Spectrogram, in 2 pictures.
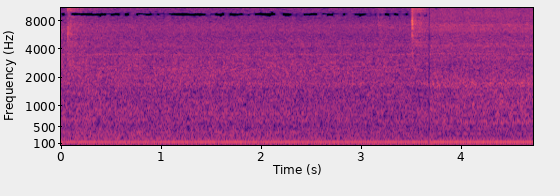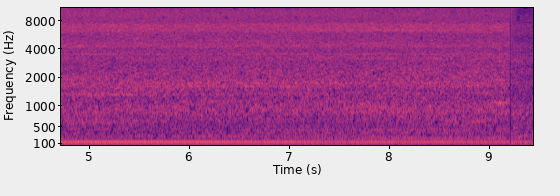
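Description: Train running: a steady low hum over an even rumbling noise, a little louder after an edit join about a third of the way in.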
